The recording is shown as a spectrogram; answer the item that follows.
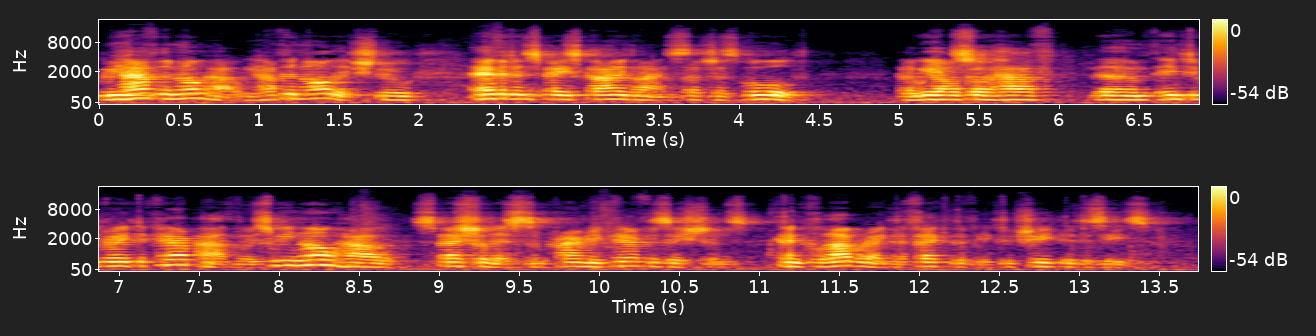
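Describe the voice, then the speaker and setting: In a German accent, a man speaks at a fairly quick pace. Noticeable background noise and audible room echo are present. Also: fairly high pitch for a man, ordinary pitch variation. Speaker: pharmaceutical company executive. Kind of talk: conference presentation.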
